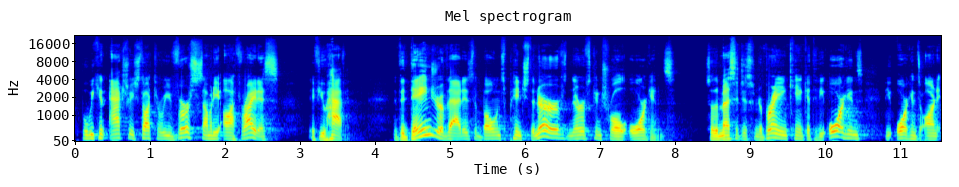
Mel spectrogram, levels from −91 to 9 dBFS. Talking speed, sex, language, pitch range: 215 wpm, male, English, 115-150 Hz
